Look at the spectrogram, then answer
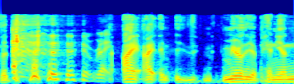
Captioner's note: laughs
